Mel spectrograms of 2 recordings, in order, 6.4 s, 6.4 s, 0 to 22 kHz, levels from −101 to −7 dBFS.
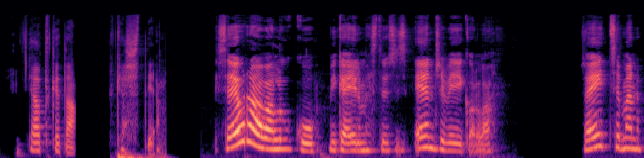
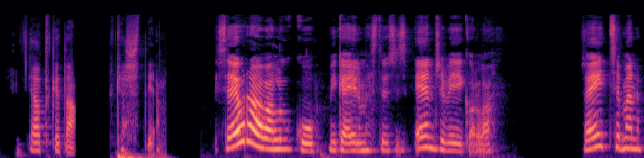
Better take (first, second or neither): neither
